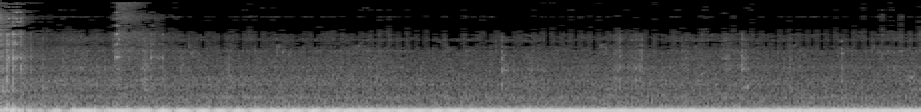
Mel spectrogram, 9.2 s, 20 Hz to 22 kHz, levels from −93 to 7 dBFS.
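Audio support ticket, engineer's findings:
Lossy transform coding across the whole clip, likely WMA compression at a low rate, consistent with about 48 kbps. Quantisation noise smeared over long blocks gives plainly audible ringing, washy texture and signal-following hiss. Bandwidth extends to 20.1 kHz.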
